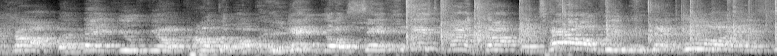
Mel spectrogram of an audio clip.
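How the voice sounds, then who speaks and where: A man speaks at a fairly slow pace with ordinary pitch variation, strong room echo, and noticeable background noise. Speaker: preacher. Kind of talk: sermon. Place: church. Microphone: camera far.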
